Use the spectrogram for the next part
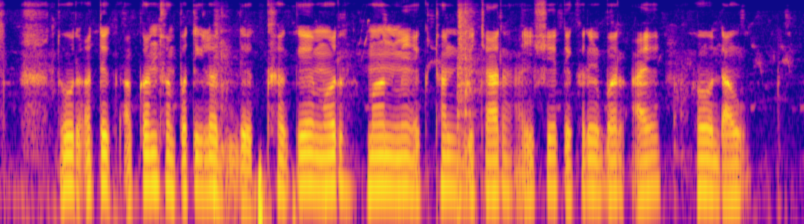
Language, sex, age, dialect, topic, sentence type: Chhattisgarhi, male, 60-100, Northern/Bhandar, banking, statement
